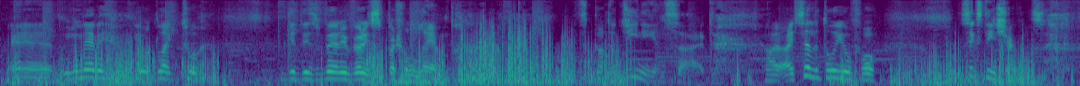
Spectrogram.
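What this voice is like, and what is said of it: Deliberately bad put-on merchant accent. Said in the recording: “that's my very bad accent”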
